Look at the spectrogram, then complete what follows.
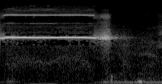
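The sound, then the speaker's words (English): Several shrill personal safety whistles, blown together in unison on a count of three, blast in one loud, steady, piercing tone for just under a second, then cut off abruptly, leaving a low murmur behind. “And let's all do the rape whistle together in unison on 1, 2, 3.”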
